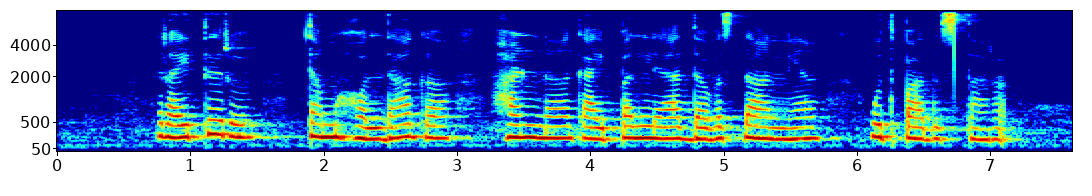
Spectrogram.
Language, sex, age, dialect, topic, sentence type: Kannada, female, 18-24, Northeastern, agriculture, statement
